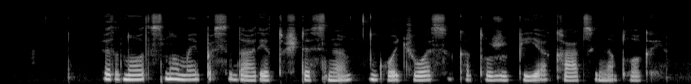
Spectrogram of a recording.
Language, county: Lithuanian, Kaunas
